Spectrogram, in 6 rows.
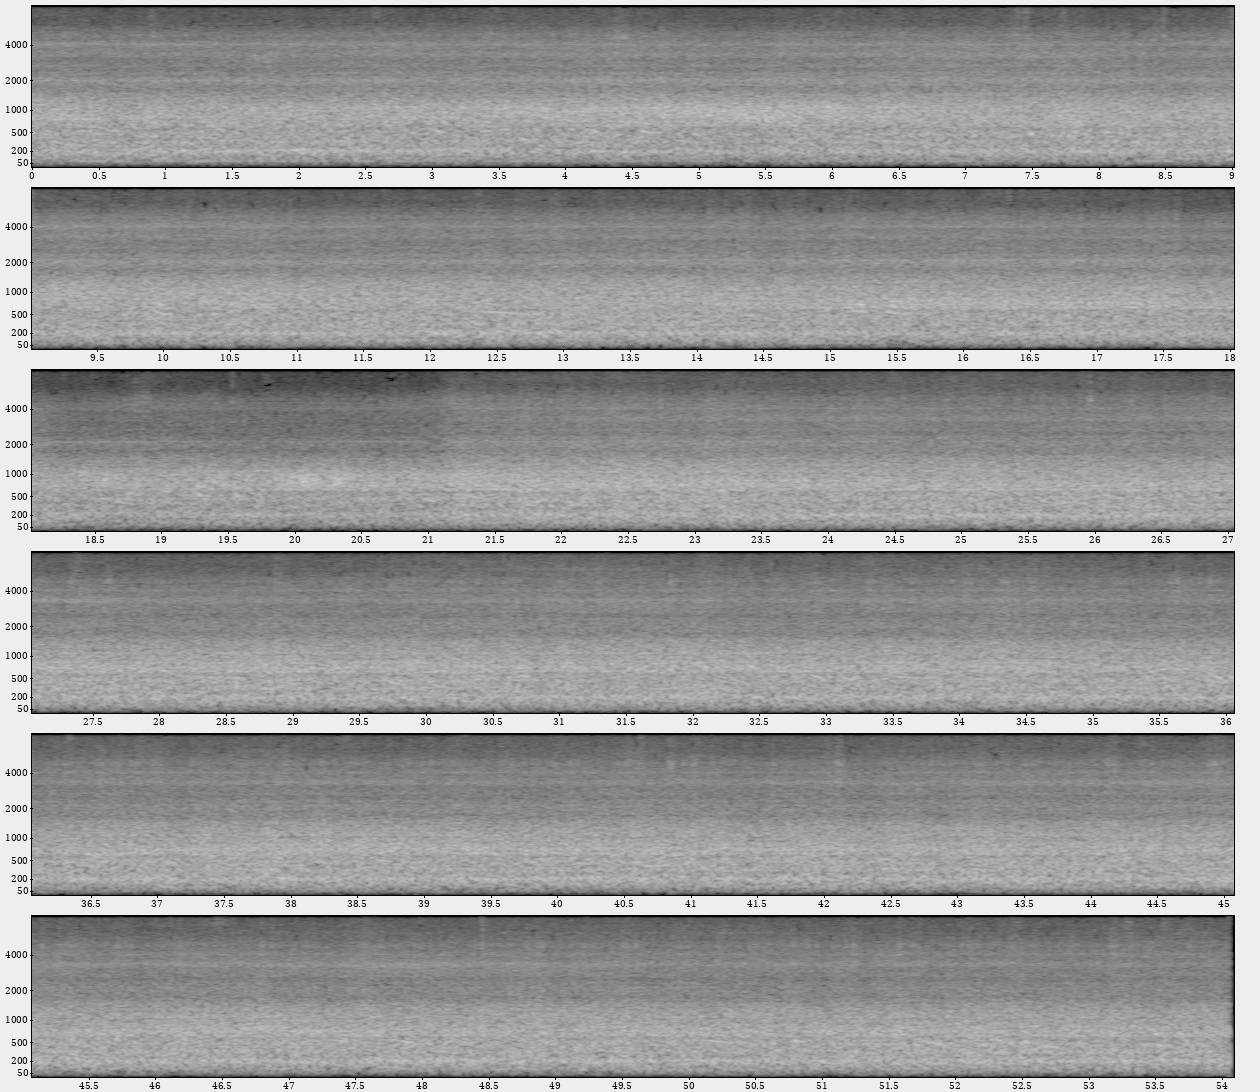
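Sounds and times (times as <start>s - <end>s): air rushing past train: 0.0s - 54.0s.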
